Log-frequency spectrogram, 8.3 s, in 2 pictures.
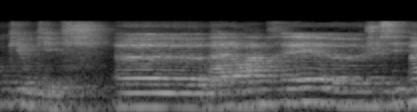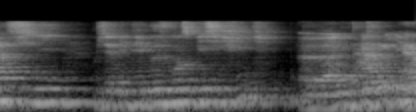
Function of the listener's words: taking over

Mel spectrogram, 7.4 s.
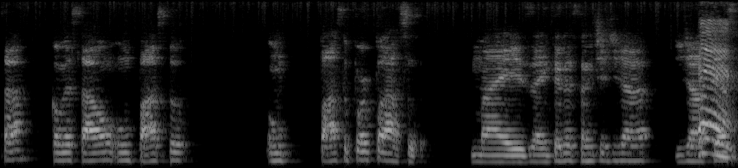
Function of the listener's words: listening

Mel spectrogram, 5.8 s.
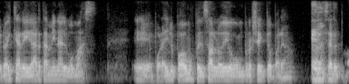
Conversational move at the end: listening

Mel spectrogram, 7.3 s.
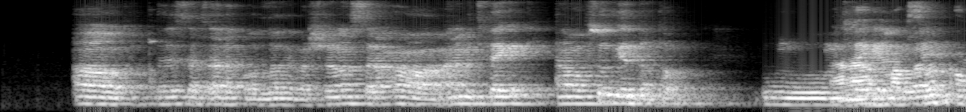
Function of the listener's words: taking over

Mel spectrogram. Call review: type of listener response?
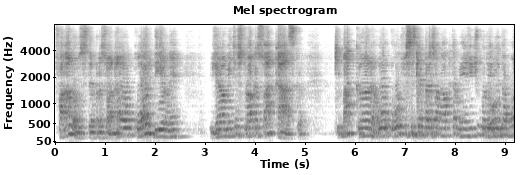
listening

